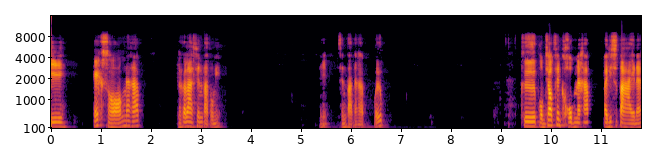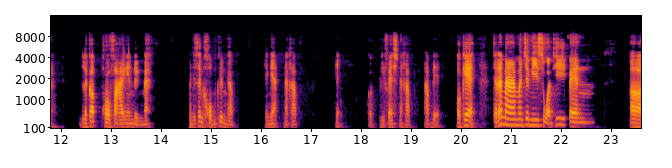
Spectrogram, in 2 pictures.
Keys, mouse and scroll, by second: 0.1 Return, 1.4 2, 2.8 l, 4.6 click, 5.8 Escape, 6.9 click, 8.6 click, 9.0 space, 9.4 middle click, 13.4 click, 14.8 1, 15.6 Return, 16.8 scroll up 1, 17.6 click, 17.8 click, 18.6-19.3 scroll down 2, 18.9 middle click, 19.8 scroll down 1, 20.1-20.4 scroll up 1, 20.4 middle click, 22.0-22.4 scroll up 2, 22.8-23.4 scroll down 3, 23.5 middle click.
